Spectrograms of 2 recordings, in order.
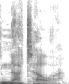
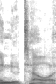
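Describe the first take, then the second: First: The first syllable sounds like the word 'nut'. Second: The first syllable does not sound like 'nut'. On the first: The product is made from nuts. The speaker calls it right. "But it's Nutella. Dummies, it's made from nuts" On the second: This is how it is usually said in America. The speaker calls it wrong. "we say Nutella here in America"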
